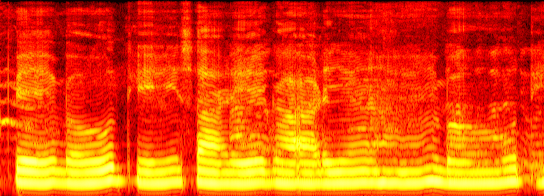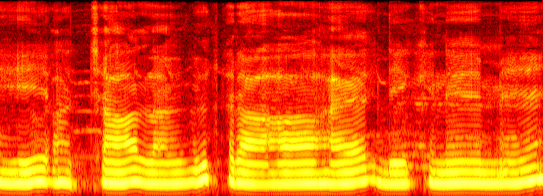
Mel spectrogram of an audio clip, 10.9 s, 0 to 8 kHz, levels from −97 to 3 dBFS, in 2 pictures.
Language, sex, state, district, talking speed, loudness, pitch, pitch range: Hindi, male, Bihar, Araria, 75 wpm, -15 LUFS, 130 Hz, 125-140 Hz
